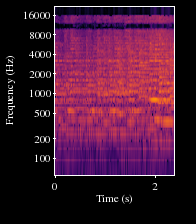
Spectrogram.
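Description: Cantonese instrumental music played by a traditional Chinese ensemble: a flowing melody of many short notes, with ringing plucked or struck strings.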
